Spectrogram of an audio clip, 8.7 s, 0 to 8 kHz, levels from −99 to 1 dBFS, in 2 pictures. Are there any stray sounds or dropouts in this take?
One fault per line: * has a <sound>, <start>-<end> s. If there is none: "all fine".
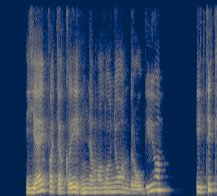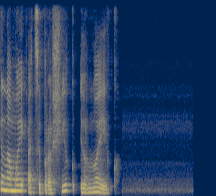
all fine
